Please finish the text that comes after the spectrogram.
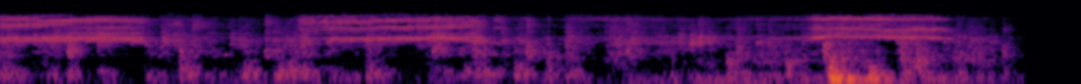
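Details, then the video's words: Lyrebird from Australia imitating the voices of human children: wavering, wailing, harmonic cries in a long run, a quieter stretch in the middle, then a louder burst near the end before the sound cuts off. "Lyrebird बिल्कुल इंसानी बच्चों जैसी आवाज निकालता है।"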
